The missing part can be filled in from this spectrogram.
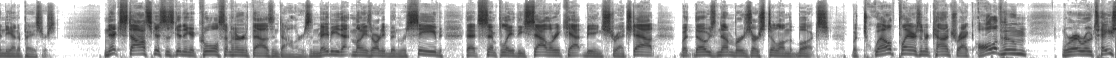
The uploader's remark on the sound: taking a phone call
